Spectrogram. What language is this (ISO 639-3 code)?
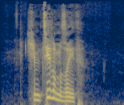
kab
